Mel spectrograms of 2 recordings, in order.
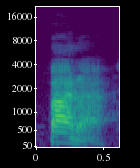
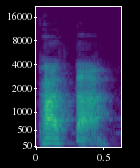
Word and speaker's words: pata: of that tea and it's not the way that a native Spanish speaker would pronounce the T in the word but the meaning part of an animal you if you say vada instead of pata you've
